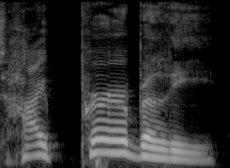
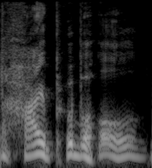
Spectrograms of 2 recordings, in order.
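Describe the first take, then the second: First: "hyperbole" as hy-PER-buh-lee; four-syllable "hyperbole", hy-PER-buh-lee; correct hyperbole. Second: "hyperbole" as HYPER-bowl; "hyperbole" wrongly ending in "bowl"; mispronounced hyperbole. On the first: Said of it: "No, it is". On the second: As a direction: rhyme "hyperbole" with Super Bowl. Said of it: "it's not". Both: Shown as a demonstration.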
